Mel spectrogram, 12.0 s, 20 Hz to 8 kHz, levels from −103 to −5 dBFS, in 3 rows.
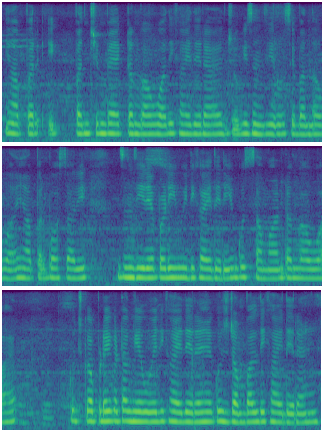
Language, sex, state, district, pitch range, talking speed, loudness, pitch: Hindi, male, Rajasthan, Churu, 195-210 Hz, 240 wpm, -32 LUFS, 205 Hz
